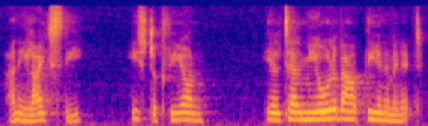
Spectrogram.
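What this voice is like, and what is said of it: Low-voiced Yorkshire character voice. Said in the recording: “said Dickon in his low voice again”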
